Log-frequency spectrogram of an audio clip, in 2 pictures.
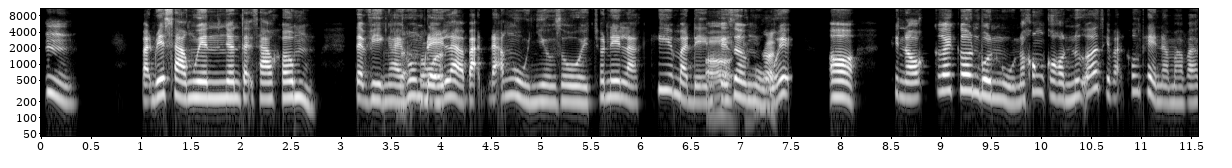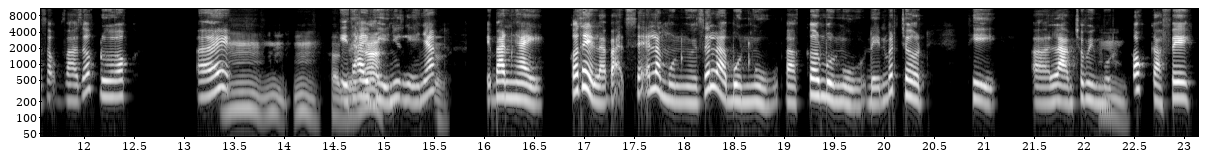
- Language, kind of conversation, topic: Vietnamese, advice, Làm thế nào để xây dựng một thói quen buổi sáng ổn định để bắt đầu ngày mới?
- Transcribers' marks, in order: tapping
